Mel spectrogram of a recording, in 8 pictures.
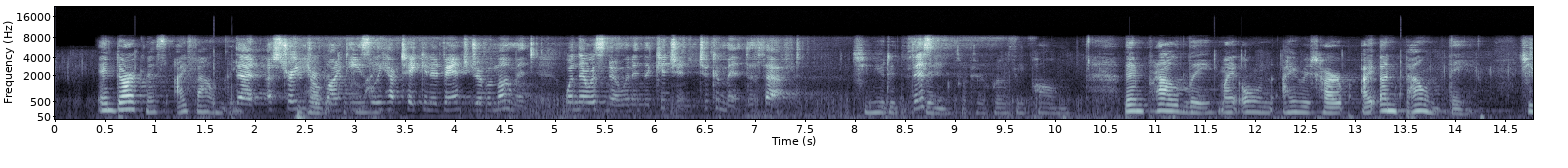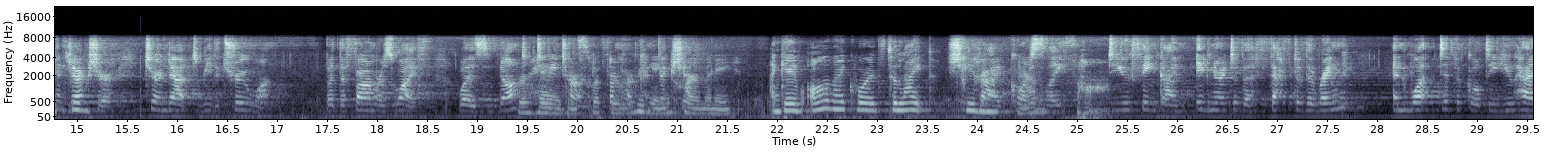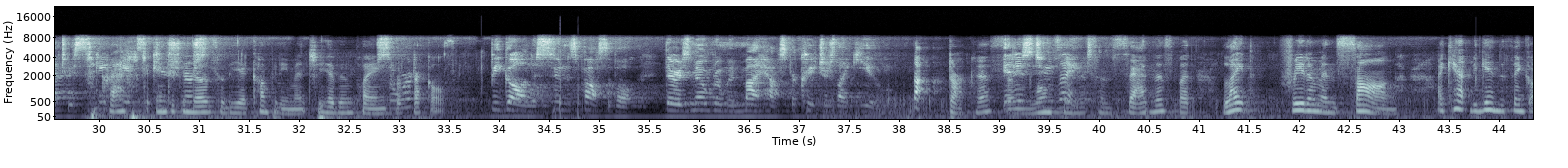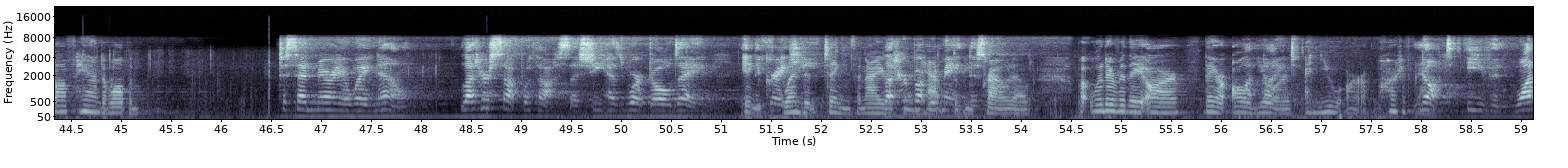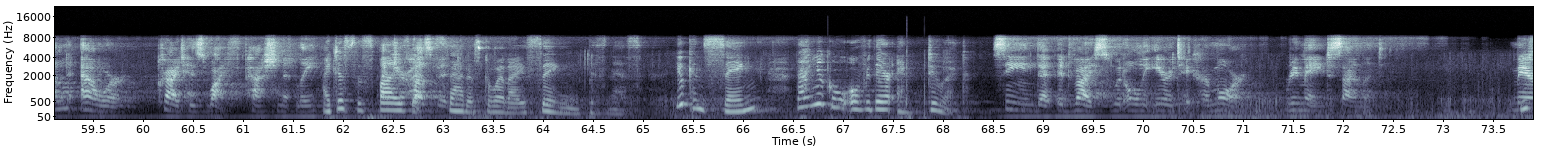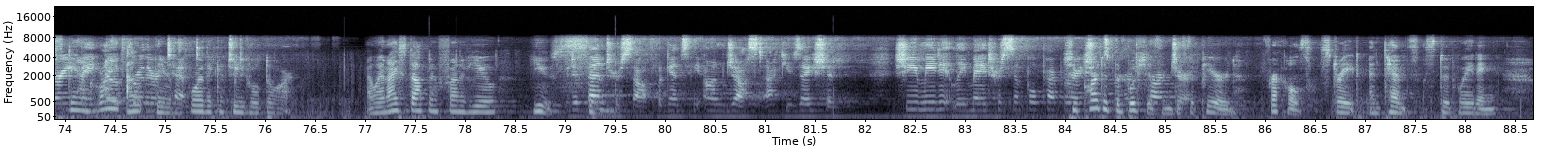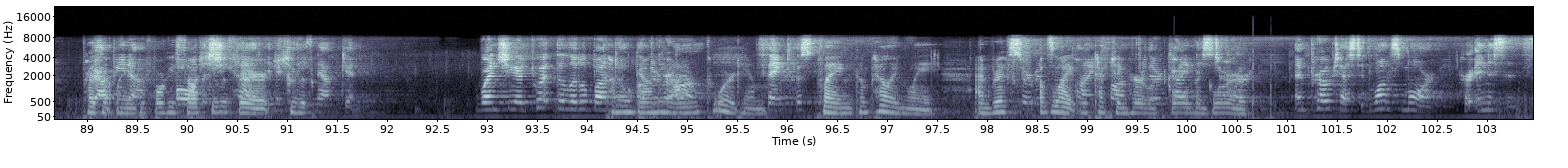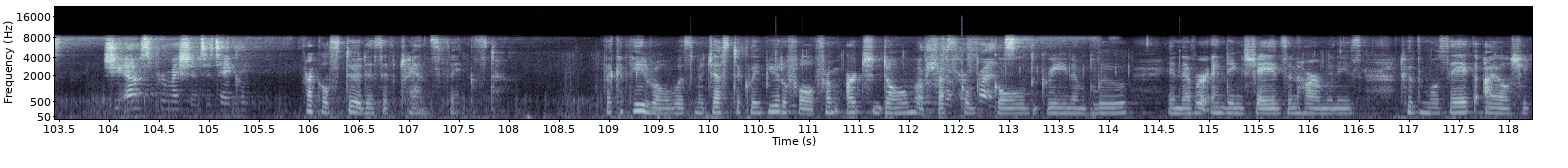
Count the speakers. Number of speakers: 2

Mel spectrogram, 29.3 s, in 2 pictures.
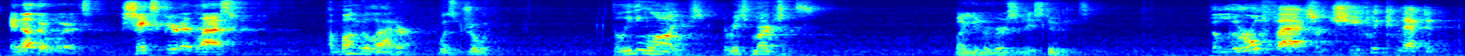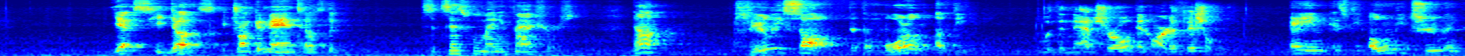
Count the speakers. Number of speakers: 6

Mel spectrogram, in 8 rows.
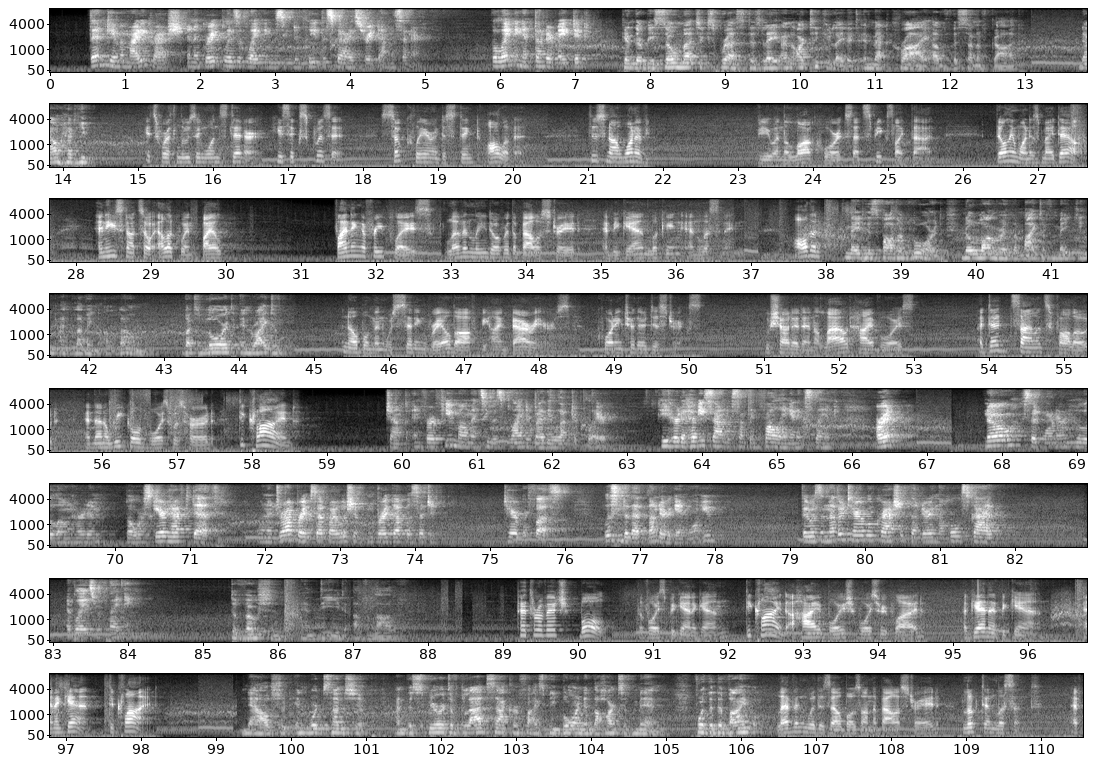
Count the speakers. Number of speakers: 3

